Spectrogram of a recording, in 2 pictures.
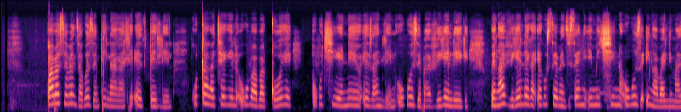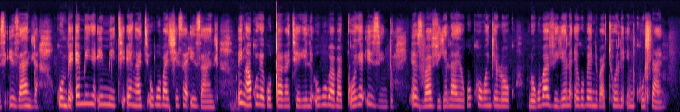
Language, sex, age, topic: North Ndebele, female, 25-35, health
